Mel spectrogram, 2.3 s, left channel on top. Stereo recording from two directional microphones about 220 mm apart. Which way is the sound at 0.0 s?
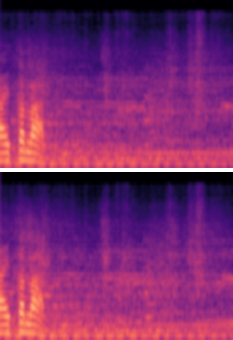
5° left (ahead or behind).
